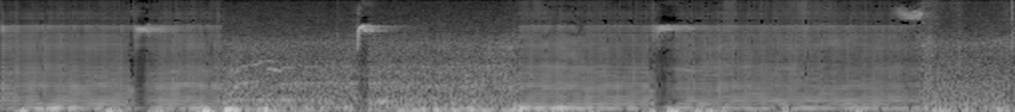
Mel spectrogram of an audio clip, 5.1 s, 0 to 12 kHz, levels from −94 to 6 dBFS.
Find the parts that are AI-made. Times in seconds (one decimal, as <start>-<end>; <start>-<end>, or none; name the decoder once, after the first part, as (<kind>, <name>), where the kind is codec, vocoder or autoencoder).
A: 0.0-1.1 (vocoder, BigVGAN v2); 2.6-4.6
